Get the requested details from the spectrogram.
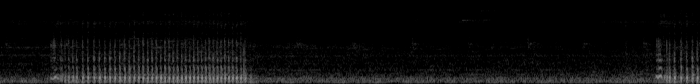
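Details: Two sleeping French bulldogs snoring: loud, rattling, fluttery snores on each in-breath, with quiet breathing out between.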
